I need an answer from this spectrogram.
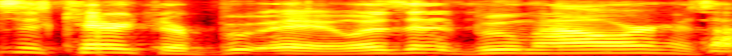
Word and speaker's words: Boomhauer: But there's, I know Robert has, but there's this character, what is it, Boomhauer? Is that how you say it? Yeah, Boomhauer.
